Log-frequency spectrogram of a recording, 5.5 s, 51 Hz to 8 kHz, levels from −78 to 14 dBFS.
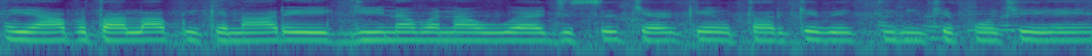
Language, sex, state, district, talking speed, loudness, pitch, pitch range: Hindi, female, Bihar, Sitamarhi, 210 wpm, -17 LUFS, 220 Hz, 215-225 Hz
